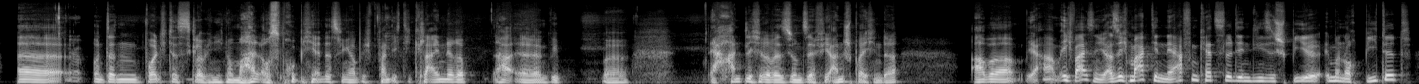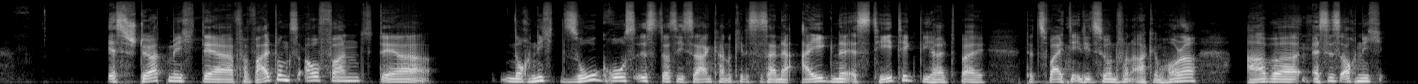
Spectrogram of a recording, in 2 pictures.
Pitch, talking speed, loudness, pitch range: 120 Hz, 165 wpm, -15 LUFS, 110-145 Hz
